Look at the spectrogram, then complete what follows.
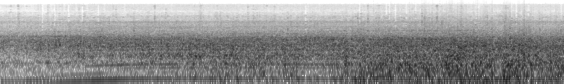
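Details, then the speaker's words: Flood-damaged EZGO golf cart after new micro switch and tune-up, test drive: steady even engine drone swelling smoothly with speed under road and wind noise, no knocks or misses; normal after repair. "all right guys so there you have it back to operating like it's supposed to"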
